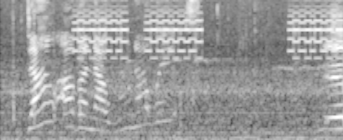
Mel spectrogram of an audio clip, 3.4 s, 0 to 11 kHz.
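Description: A phone rings in The Sims 3, its electronic ringtone trilling in short repeated bursts, faint and low in the mix beneath character voices and background game sounds.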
